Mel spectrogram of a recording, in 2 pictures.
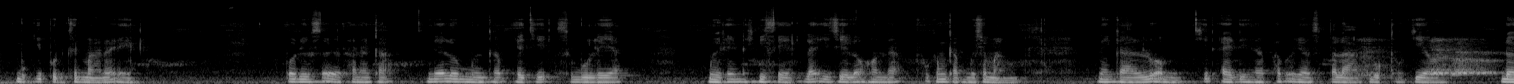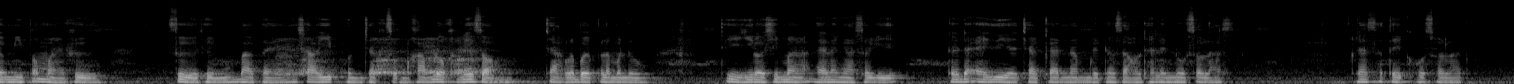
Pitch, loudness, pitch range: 110 Hz, -30 LUFS, 105-125 Hz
